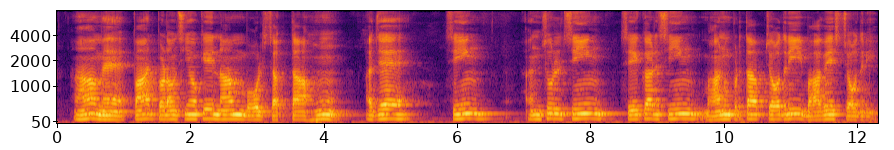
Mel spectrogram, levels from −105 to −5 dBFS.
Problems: echo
